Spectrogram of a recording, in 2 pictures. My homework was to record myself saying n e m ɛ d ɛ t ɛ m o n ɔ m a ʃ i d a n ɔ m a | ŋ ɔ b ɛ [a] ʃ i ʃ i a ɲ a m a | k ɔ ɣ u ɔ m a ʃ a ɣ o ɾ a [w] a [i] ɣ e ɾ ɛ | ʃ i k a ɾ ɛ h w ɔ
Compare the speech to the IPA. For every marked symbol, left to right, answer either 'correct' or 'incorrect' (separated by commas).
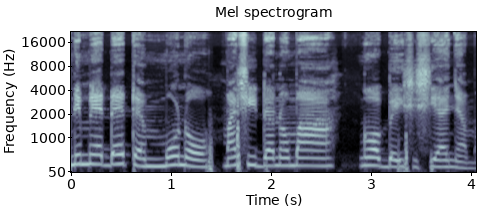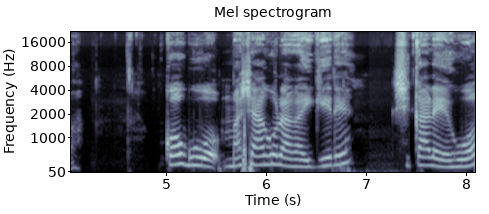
incorrect, incorrect, correct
